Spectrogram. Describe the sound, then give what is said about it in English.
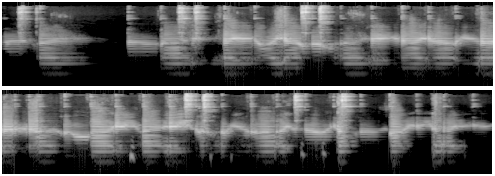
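A tiny jaw harp twangs in many quick, rhythmic plucks over a steady buzzing drone whose resonant tone keeps shifting. A brief gap near the start interrupts the otherwise continuous, moderately loud playing. “jaw harps. Teeny tiny instrument. I'm aware of what they are, but no idea how one would use them. Stick it in your gob and you twang it, basically.”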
